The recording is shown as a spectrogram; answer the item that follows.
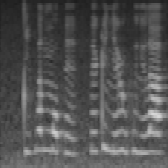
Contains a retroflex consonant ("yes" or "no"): yes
